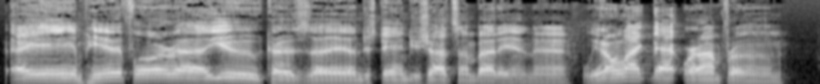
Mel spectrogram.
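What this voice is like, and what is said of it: Poor imitation of another person's voice. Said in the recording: “That was a terrible Dave Chappelle impression.”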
